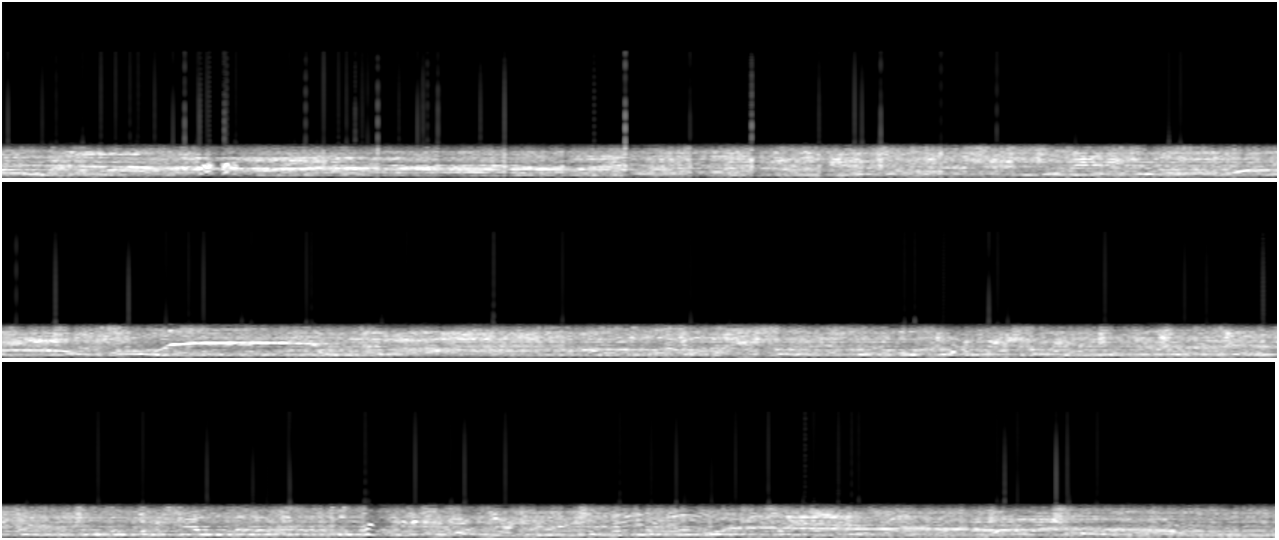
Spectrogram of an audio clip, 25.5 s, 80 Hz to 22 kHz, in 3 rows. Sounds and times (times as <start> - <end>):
Techno: 0.0 - 25.4.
